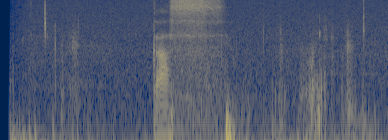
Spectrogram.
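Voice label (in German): "das", German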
